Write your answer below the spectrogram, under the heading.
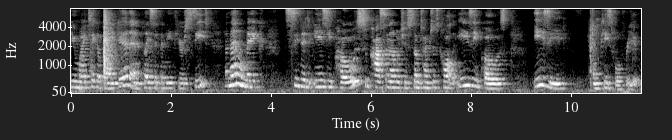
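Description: Light background noise and audible room echo surround a woman talking at a moderate pace. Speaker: yoga instructor. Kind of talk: tutorial. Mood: calm, soothing. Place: home room.

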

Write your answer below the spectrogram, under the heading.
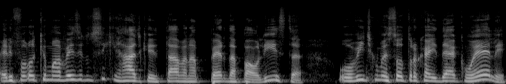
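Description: Very fast, lively speech from a man with vocal fry, against a quiet background. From Brazil. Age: 40s. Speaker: podcast host. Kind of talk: casual chat. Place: studio. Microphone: studio mic.

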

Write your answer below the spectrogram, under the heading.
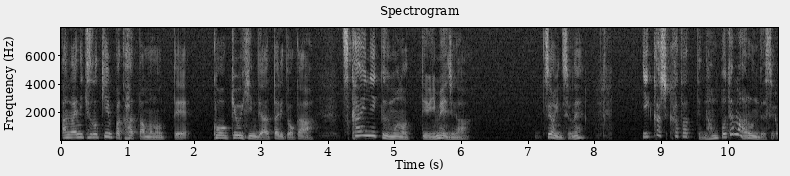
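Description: Pitched fairly high, a man speaks at a moderate pace with very wide pitch swings and long, frequent pauses. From Japan. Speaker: gold leaf craftsman. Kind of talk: interview. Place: home room.

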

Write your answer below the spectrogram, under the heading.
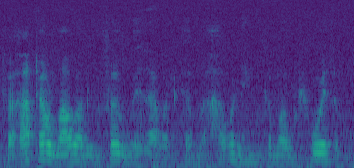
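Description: With a Southern Appalachian accent, a man speaks at a fairly high pitch. His intonation is fairly even, and there is light background noise. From Tennessee, USA. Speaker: WWII veteran. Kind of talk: interview answer. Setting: interview setting.

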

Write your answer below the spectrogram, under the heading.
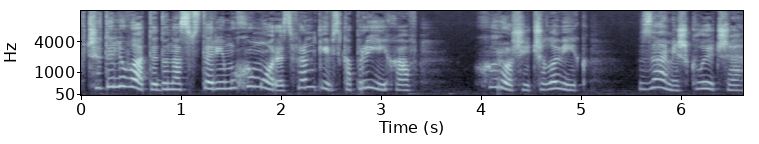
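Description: The speaker puts on a character voice and keeps it moving at a moderate pace. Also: woman, high pitch for a woman. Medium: read story.

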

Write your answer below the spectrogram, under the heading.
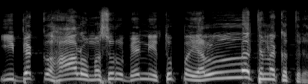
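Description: In a dry, close sound with no echo, a man with an extremely high pitch and a bright, sharp tone speaks with ordinary pitch variation. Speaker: comedian. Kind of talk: stand-up. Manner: animated, acting out characters.

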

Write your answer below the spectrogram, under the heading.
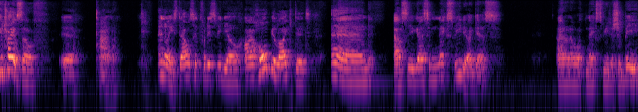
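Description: A woman with a Swedish accent speaks at a moderate pace with long, frequent pauses against a quiet background. Her dark, mellow tone carries very wide pitch swings and big swings in loudness. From Sweden. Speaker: YouTuber. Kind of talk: casual vlog. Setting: bathroom. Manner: animated.

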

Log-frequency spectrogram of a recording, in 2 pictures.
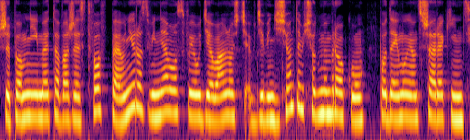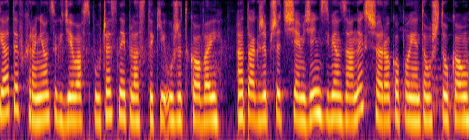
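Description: Over noticeable background noise, a woman with a fairly high pitch speaks at a fairly quick pace in a monotone, flat intonation, with hardly any pauses. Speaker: news reporter. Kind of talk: news report narration.

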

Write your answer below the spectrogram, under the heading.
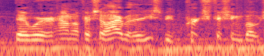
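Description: A man's voice sounds dry, with no echo. Loud background noise runs behind him. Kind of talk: casual travel commentary. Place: car. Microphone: phone near.

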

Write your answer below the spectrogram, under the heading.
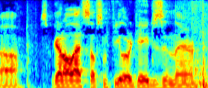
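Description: A man's fairly low-pitched voice at a moderate pace, with light background noise. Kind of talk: casual vlog chat, tool tour. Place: garage. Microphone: phone near.

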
